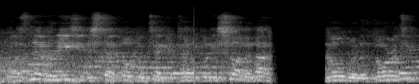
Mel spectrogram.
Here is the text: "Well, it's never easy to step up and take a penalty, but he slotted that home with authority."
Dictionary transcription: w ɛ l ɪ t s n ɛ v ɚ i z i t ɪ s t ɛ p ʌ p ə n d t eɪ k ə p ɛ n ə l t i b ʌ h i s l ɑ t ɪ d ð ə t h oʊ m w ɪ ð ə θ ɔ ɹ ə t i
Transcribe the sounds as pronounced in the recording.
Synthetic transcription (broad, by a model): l ɪ t s n ɛ v ɚ i z i t ɪ s t ɛ p ʌ p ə n t eɪ ə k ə t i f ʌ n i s ɑ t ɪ ð ə t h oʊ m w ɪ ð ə θ ɔ ɹ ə t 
